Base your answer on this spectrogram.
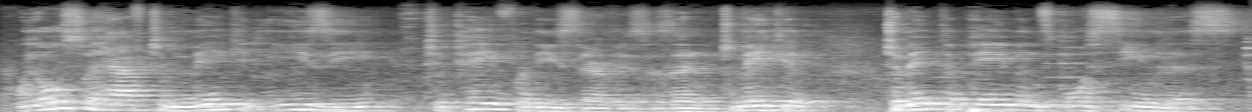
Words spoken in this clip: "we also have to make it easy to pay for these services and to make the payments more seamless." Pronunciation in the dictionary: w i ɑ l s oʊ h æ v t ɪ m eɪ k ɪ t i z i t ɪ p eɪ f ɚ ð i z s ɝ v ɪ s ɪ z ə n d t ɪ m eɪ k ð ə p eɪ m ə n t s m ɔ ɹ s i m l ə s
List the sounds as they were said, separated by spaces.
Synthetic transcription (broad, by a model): w i ɑ l s oʊ h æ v t ɪ m eɪ k ɪ t i z i t ɪ p eɪ f ɚ ð i z s ɝ v ɪ s ɪ z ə n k t ɪ m eɪ k ð ə p eɪ m ə n t s m ɔ ɹ s i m l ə s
